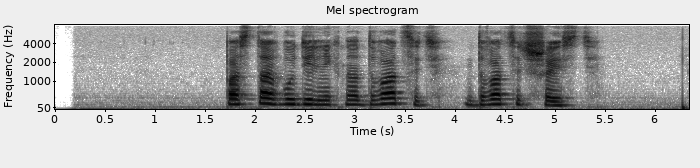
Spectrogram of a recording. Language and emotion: Russian, neutral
